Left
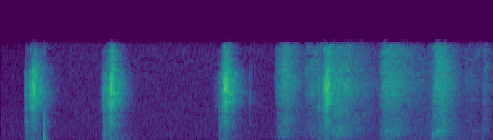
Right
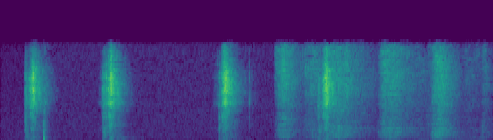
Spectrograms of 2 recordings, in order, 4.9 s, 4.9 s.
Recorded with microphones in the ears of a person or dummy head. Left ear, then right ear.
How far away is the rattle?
About 1.4 m.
